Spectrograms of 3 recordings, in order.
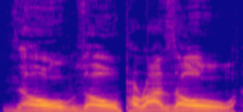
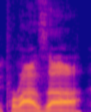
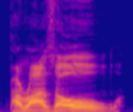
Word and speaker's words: Purrazzo: Purrazzo. I always say Purrazza. Purrazzo.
